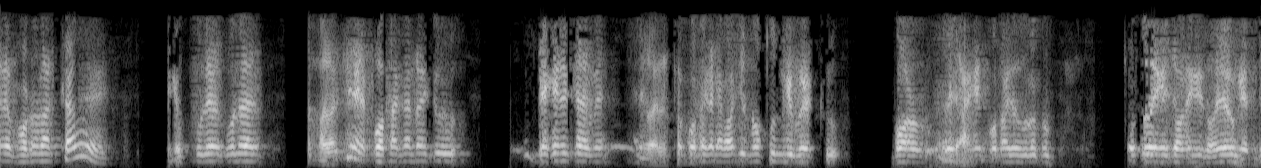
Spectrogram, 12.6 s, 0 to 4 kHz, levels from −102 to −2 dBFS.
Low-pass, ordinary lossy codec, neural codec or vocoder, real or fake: 3.6 kHz; AAC, 16 kbps; codec, 24 kHz, 3 kbps, HILCodec; fake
